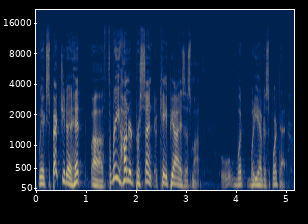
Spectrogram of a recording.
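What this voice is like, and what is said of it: Impression of a regional sales manager. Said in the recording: “I do an impression for my friends of like every regional sales manager ever”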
